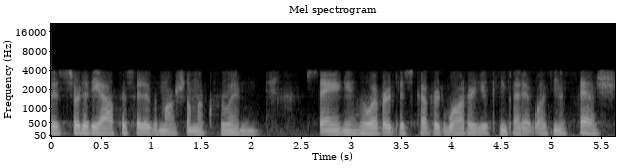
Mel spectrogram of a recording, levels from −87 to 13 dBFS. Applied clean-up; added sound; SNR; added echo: neural separator model SepFormer DNS4.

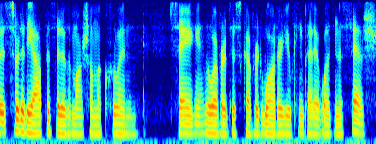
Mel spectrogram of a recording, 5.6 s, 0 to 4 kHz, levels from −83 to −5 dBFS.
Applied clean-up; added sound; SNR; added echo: neural separator model SepFormer WHAM!.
